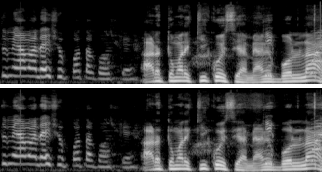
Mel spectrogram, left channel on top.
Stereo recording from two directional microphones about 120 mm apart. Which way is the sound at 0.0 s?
20° left (ahead or behind).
